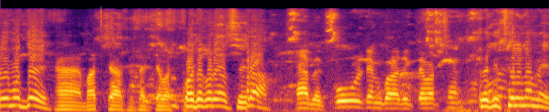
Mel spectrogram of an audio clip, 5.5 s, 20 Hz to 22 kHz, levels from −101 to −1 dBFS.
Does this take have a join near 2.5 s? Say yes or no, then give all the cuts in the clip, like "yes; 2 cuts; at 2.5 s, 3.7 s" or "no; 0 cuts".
yes; 1 cut; at 2.5 s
